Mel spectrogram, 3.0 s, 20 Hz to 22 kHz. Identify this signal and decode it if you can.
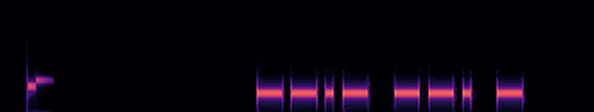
Morse code, heard as a keyed tone, about 28 wpm, 700 Hz. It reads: QGT
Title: USA Call Sign Postfixes - 3 Letters 28wpm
